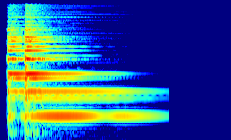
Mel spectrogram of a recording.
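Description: Notification-bell sound effect: a bright bell ding struck twice in quick succession, its ringing tones fading out within about a second and a half.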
